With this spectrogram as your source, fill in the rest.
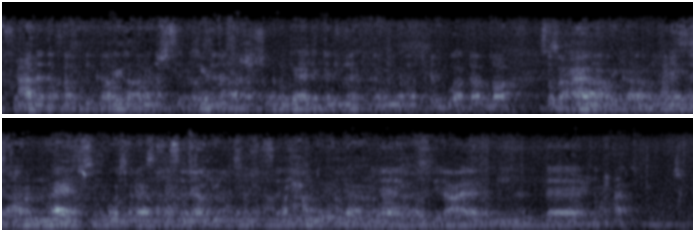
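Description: An elderly man chants in a steady voice through a microphone in an echoing room.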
